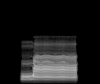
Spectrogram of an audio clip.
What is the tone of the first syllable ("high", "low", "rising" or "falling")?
low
